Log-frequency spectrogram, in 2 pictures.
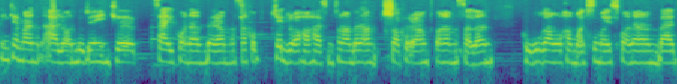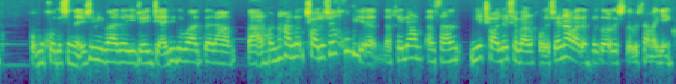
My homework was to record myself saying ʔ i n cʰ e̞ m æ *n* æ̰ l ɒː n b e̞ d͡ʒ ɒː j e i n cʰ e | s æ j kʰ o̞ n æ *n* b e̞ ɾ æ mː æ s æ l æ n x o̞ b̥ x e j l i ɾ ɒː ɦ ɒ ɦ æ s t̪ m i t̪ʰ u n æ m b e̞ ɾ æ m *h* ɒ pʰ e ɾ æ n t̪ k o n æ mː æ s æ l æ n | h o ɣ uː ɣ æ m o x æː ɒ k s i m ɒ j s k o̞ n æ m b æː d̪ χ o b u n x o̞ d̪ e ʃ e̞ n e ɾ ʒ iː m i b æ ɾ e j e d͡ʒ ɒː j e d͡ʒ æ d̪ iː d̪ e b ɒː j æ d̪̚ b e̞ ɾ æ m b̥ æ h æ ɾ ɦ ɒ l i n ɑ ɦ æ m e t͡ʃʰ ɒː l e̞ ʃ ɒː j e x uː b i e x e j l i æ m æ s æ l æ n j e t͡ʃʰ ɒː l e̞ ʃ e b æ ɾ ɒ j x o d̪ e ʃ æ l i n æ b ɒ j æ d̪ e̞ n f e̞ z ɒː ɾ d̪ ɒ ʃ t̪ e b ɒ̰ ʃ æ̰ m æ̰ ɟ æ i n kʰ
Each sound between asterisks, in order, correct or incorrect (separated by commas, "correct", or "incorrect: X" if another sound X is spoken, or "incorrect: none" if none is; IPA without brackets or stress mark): correct, incorrect: m, incorrect: ʃ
